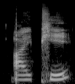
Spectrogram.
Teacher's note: ip which is like eep from leap example which means page remember that p isn't a plosive so there's no sound when you pronounce that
